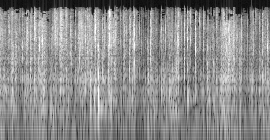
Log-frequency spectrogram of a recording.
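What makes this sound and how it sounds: A full IKEA ginger thins package, wrapped in printed plastic film with a clear window showing the biscuits, is held in both hands and scratched and tapped with long painted nails. The result is a steady stream of dense, bright plastic crinkles with quick, sharp taps mixed in and almost no low end.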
